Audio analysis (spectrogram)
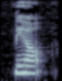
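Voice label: "myo", Japanese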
